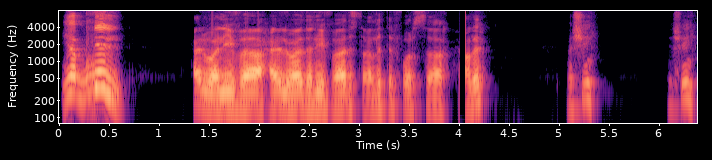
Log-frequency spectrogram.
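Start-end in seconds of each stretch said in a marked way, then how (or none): none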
